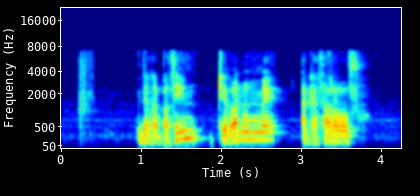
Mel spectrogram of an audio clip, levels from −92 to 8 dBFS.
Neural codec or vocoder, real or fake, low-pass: codec, 16 kHz in and 24 kHz out, 1.1 kbps, FireRedTTS-2 codec; fake; 7.2 kHz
